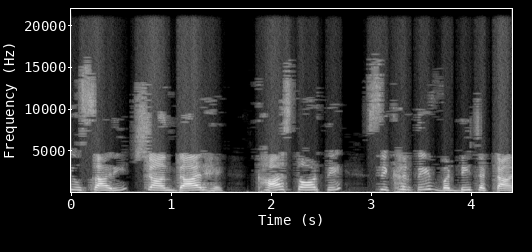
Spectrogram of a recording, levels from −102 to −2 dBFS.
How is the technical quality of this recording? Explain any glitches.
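The speech has heavy coding damage throughout, most likely from WMA compression at a bitrate that sounds close to 24 kbps. A transform codec this starved spreads quantisation noise across long blocks and drops weak spectral detail, leaving ringing, washy consonants and a hiss that breathes with the speech.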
